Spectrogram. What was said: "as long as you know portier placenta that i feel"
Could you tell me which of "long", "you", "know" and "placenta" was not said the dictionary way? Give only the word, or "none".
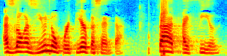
none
